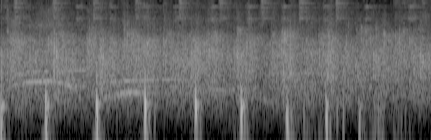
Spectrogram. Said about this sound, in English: Come on, clap your hands.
